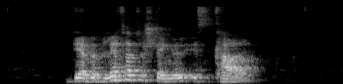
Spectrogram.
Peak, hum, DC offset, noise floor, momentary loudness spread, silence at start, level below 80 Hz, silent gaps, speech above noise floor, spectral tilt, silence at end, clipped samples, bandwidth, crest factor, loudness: -4 dBFS; none; under 0.1%; -68 dBFS; 6 LU; 0.75 s; -68 dBFS; none; 51 dB; -7 dB/octave; 0.85 s; under 0.1%; 16 kHz; 16 dB; -19 LUFS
